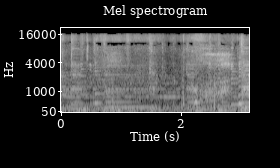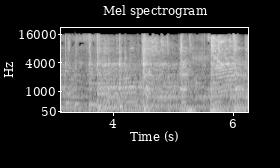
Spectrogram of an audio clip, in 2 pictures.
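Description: Background music with held notes, louder in the second half.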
